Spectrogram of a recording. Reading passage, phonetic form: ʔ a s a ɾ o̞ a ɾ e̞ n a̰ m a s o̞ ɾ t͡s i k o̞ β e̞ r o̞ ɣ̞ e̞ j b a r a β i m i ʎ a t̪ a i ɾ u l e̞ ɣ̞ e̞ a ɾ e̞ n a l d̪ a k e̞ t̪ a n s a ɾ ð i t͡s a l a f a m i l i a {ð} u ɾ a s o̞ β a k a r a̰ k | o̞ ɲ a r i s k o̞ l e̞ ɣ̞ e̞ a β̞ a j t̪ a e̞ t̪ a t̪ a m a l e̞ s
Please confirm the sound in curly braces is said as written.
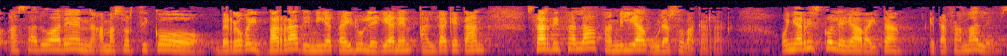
no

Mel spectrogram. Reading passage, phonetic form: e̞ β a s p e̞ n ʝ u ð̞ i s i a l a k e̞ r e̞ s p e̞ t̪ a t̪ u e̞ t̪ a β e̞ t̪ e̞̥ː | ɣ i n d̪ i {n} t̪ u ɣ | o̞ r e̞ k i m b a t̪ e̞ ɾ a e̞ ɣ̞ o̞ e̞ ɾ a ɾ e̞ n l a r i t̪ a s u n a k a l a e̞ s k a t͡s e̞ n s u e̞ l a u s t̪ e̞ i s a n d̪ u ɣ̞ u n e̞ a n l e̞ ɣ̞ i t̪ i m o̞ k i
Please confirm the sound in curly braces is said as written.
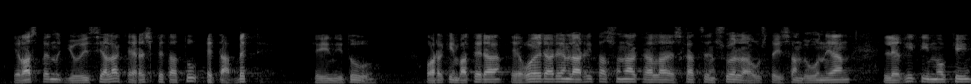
no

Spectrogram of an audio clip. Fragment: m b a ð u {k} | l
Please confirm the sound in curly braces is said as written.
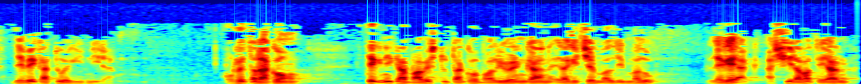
no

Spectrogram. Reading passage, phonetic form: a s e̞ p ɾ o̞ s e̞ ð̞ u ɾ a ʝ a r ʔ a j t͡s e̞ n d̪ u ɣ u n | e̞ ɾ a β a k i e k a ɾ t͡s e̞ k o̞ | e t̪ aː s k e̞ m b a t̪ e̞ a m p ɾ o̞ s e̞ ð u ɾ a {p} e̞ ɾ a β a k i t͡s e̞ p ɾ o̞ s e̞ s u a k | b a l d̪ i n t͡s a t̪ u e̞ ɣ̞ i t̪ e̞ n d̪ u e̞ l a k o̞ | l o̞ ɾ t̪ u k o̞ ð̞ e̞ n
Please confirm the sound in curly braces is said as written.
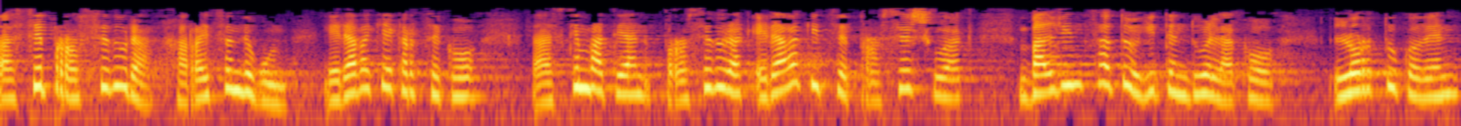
no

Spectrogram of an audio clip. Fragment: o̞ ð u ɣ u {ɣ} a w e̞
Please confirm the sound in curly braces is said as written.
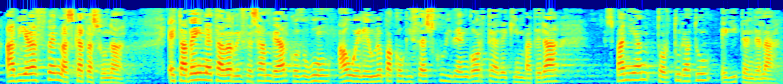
no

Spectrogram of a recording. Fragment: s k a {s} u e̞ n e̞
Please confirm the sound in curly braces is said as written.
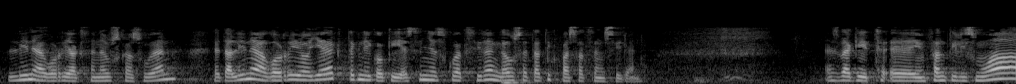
yes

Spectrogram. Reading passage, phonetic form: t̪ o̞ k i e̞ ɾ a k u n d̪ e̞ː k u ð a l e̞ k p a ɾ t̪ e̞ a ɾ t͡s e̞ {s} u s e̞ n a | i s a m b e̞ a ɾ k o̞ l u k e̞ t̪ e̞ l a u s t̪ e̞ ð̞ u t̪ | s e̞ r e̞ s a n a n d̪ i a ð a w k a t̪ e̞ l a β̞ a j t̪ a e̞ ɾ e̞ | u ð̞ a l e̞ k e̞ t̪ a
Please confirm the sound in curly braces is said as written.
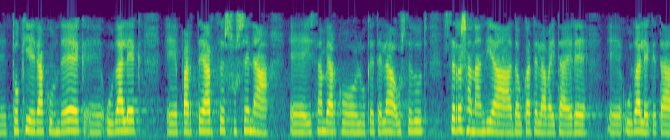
yes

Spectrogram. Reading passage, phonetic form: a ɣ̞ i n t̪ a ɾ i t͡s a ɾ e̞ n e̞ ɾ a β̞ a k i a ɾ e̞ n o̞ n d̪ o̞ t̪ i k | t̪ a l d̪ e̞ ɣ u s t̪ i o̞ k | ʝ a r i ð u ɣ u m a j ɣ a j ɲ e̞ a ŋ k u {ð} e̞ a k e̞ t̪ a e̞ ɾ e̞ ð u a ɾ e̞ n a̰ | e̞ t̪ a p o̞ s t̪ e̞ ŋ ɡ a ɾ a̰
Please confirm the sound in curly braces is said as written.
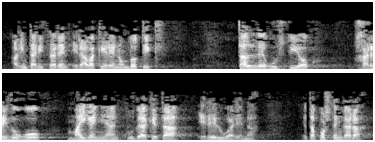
yes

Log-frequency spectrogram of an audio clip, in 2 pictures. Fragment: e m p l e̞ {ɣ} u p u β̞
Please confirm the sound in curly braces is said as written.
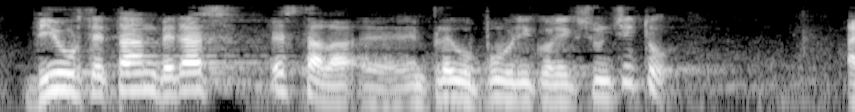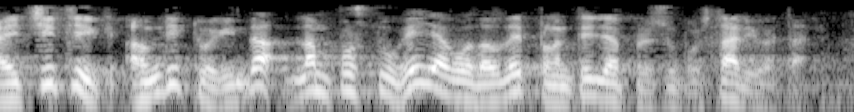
yes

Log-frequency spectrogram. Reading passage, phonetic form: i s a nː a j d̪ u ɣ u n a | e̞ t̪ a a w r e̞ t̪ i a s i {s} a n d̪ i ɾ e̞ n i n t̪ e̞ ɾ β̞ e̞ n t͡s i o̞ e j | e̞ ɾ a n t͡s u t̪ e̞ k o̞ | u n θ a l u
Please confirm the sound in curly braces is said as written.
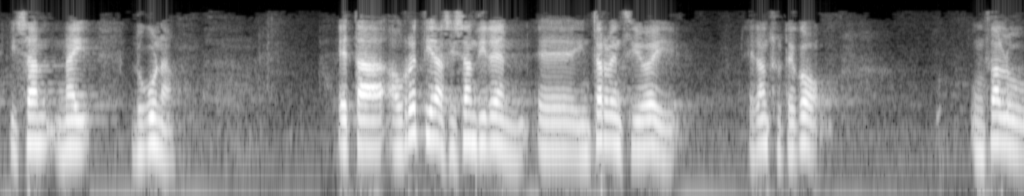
yes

